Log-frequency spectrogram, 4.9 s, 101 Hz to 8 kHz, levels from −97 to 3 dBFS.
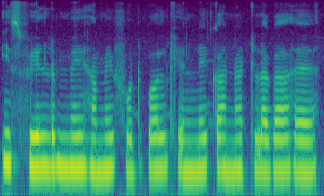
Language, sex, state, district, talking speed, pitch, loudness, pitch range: Hindi, male, Assam, Kamrup Metropolitan, 125 wpm, 185 Hz, -16 LUFS, 180-190 Hz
